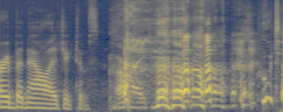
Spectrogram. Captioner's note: laughter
